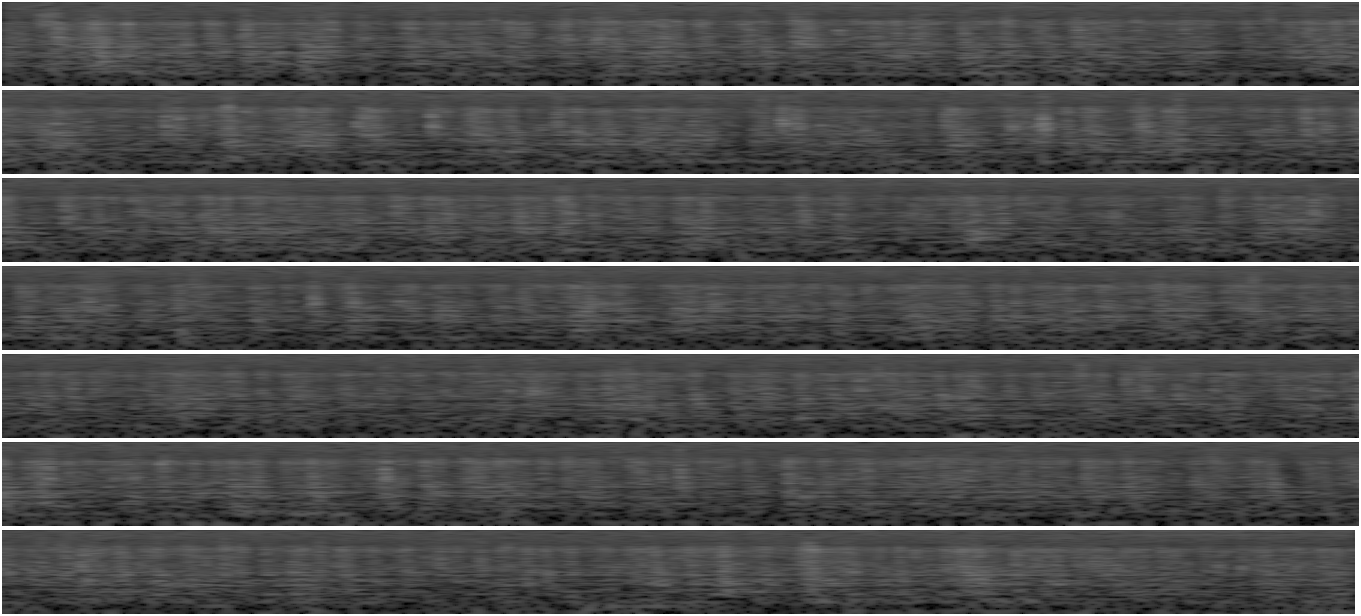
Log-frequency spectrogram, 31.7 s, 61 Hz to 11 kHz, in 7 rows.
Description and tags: Rain on the roof window
Rainy weather hits the roof window
Recorder Tascam DR-05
